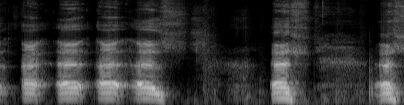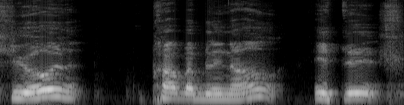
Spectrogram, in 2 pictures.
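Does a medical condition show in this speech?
Yes: cerebral palsy.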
